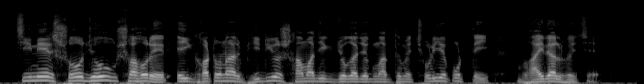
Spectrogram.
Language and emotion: Bengali, neutral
